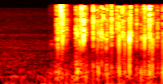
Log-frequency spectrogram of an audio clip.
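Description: After a brief moment of quiet, a quick flurry of crisp, sharp claps breaks out, dense and slightly irregular like a short round of applause, with no voices.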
